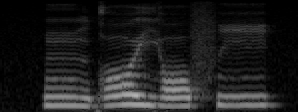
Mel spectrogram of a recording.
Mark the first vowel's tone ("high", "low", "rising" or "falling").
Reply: low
